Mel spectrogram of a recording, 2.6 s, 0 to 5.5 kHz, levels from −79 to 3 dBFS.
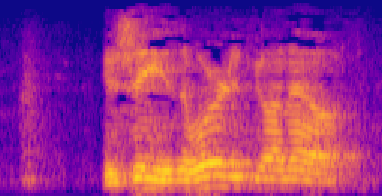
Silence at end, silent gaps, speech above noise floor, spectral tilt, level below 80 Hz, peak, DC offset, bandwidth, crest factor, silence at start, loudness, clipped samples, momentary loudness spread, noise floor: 0.15 s; none; 28 dB; -9 dB/octave; -46 dBFS; 0 dBFS; under 0.1%; 5 kHz; 12 dB; 0.15 s; -11 LUFS; under 0.1%; 7 LU; -38 dBFS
